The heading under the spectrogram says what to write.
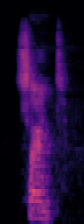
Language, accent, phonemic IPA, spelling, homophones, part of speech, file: French, Canada, /sɛ̃t/, sainte, ceinte / ceintes / Cynthe / saintes / Saintes, noun / adjective, LL-Q150 (fra)-sainte.wav
- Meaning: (noun) saintess; female equivalent of saint; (adjective) feminine singular of saint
